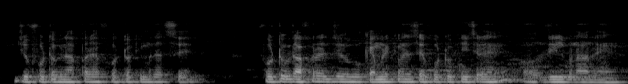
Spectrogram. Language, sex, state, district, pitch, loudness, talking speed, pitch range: Hindi, male, Bihar, Sitamarhi, 115 Hz, -34 LUFS, 220 wpm, 115-120 Hz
